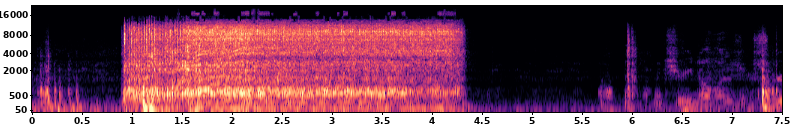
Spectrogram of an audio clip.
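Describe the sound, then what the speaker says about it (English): A power driver spins out the small T20 Torx screws on a 2007–2013 Chevrolet Silverado center console in one loud, steady whir of about three seconds, then stops, followed by light handling clicks and rustling. "We're going to start off by taking off the T20 torque head screws."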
